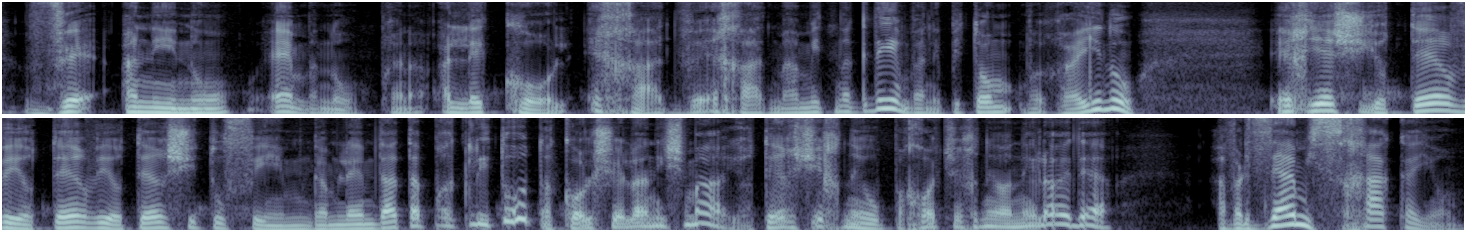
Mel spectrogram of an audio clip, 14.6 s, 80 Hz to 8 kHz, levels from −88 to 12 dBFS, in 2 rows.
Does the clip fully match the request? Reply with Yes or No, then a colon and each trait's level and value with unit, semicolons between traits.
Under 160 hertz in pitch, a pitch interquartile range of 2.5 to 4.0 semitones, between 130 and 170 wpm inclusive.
No: low, 135 Hz; average, 5.3 semitones; average, 145 wpm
